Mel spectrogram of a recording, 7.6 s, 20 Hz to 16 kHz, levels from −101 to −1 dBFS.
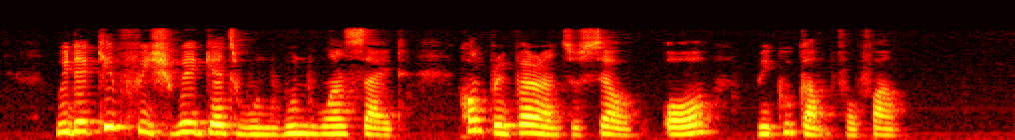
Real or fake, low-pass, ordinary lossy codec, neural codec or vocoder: real; 7.2 kHz; MP3, 64 kbps; none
